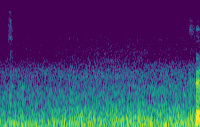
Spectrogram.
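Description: Steady wind rush and engine noise of a motorcycle being ridden through traffic, with wind buffeting the microphone.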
